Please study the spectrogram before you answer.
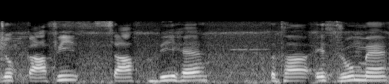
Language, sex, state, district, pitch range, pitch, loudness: Hindi, male, Haryana, Charkhi Dadri, 160-185 Hz, 175 Hz, -14 LUFS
